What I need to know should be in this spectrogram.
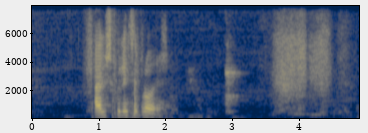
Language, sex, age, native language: Icelandic, female, 9, Icelandic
